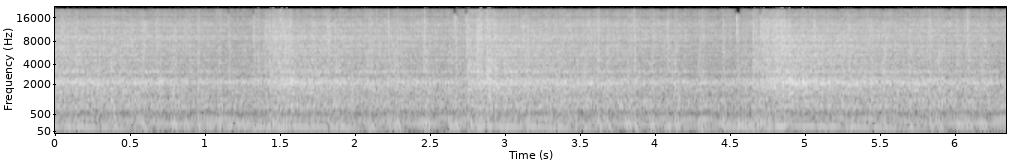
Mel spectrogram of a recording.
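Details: 1967 Kawasaki A1 250 two-stroke, tuned up, on reserve fuel with a little choke: crisp idle with quick throttle blips every second or so, revs rising and dropping cleanly; runs healthy, normal idle.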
